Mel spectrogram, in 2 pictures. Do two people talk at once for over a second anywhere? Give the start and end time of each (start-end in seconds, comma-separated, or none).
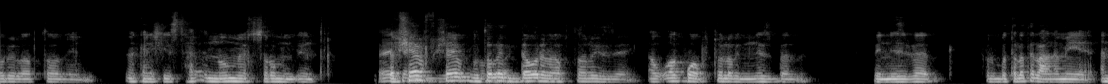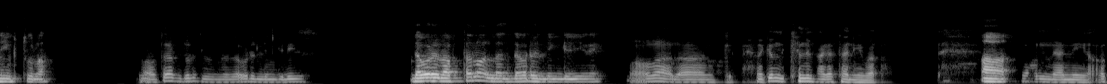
3.9-5.4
